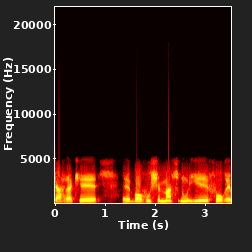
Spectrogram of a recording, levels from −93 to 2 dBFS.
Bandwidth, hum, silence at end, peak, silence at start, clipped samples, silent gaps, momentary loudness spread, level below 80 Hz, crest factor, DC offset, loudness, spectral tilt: 5.2 kHz; none; 0 s; -4 dBFS; 0 s; under 0.1%; none; 7 LU; -62 dBFS; 16 dB; under 0.1%; -19 LUFS; -8 dB/octave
